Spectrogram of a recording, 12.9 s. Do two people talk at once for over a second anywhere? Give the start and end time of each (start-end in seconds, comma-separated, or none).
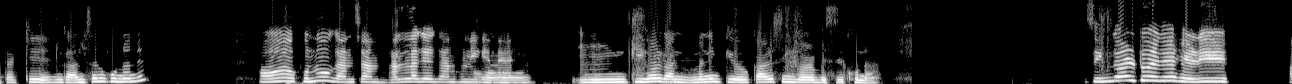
none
